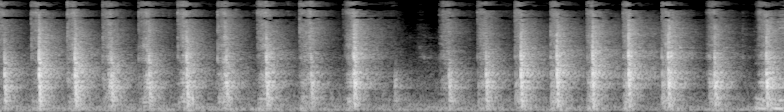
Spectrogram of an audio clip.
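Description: Red onion chopped on a board at a camping cookout, with steady, even knife strikes about three per second, close and crisp, and one short pause in the middle.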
